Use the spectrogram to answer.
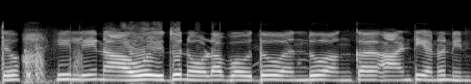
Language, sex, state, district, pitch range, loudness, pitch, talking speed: Kannada, female, Karnataka, Chamarajanagar, 200-215 Hz, -10 LUFS, 205 Hz, 115 wpm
